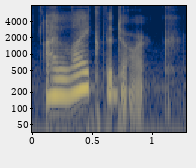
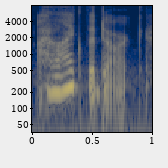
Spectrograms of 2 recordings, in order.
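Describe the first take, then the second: First: Said in the usual way. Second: I like the dark said much softer, almost to herself; soft repeat. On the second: Real, not acted. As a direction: drop the volume on the repeated I like the dark.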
